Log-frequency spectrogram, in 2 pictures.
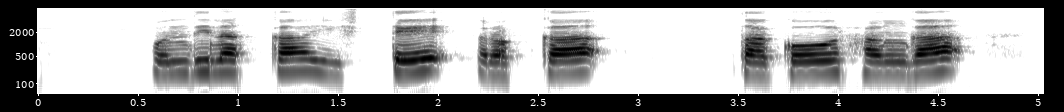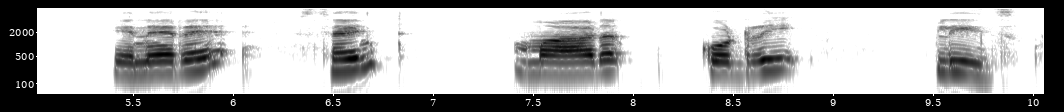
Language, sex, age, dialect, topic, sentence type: Kannada, male, 18-24, Northeastern, banking, question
